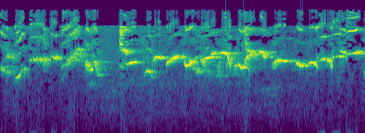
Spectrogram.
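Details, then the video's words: Oriental magpie-robin (kacer) training song meant to make a bird chatter in 'ngeriwik' style: rich, fast, varied whistled and chattering phrases, sliding up and down, almost without pause, with a brief dip near two seconds. "TERAPI KACER DAHSYAT I TERAPI KACER ANTI LEMOT MENTAL JUARA LANGSUNG NGERIWIK"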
